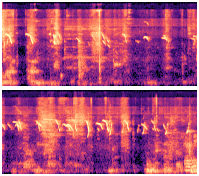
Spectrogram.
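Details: Young domestic chicks drinking water under provided heat and veterinary care; sharp high peeps, each rising then dropping, pour out in quick irregular runs, with knocks and low rumbling between.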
